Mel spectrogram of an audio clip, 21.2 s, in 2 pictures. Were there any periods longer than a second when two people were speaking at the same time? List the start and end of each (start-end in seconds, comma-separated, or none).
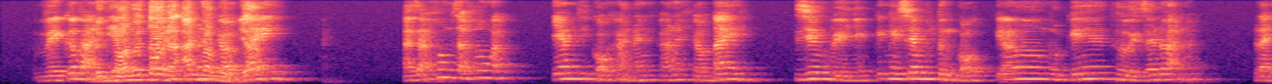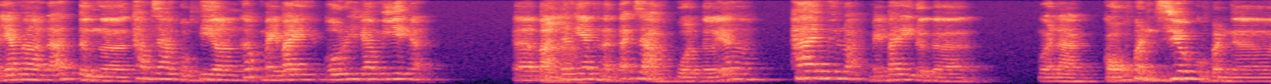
0.8-2.1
